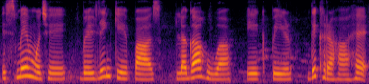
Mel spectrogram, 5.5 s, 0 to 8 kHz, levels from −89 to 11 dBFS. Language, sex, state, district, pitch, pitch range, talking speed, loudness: Hindi, female, Madhya Pradesh, Katni, 205 Hz, 190-220 Hz, 130 wpm, -19 LUFS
